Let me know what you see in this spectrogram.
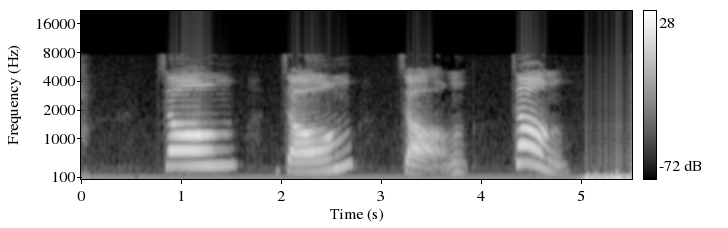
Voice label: "zeng", pinyin

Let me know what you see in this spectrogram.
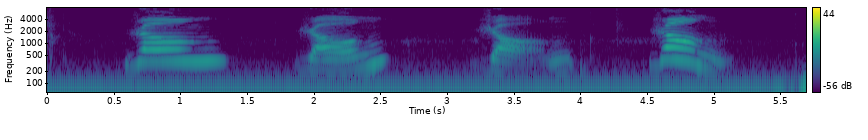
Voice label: "reng", pinyin

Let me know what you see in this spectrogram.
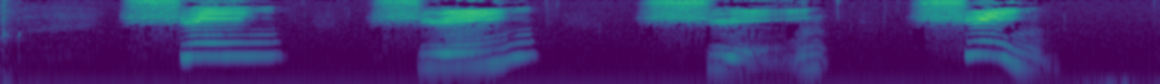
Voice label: "xun", pinyin

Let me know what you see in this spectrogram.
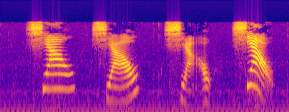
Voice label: "xiao", pinyin

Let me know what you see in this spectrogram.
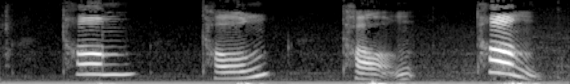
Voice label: "teng", pinyin

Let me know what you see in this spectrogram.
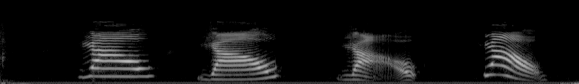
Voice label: "rao", pinyin

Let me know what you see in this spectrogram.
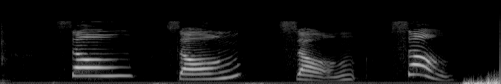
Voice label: "seng", pinyin

